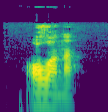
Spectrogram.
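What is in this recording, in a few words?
"олана", Komi, male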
